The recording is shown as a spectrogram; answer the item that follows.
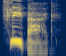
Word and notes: fleabag: British English

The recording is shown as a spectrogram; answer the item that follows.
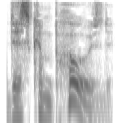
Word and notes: discomposed: British English

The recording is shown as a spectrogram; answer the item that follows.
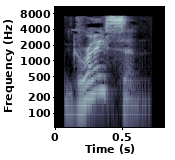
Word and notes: grison: British English

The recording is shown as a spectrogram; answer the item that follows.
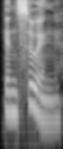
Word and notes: ensuing: American English

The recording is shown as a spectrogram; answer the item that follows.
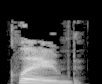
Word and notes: claimed: British English

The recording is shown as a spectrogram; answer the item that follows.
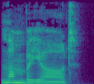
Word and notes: lumberyard: British English

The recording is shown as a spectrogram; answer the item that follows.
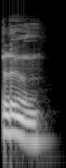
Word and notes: bloom: British English

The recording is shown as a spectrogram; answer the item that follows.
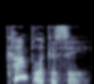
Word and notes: complicacy: British English

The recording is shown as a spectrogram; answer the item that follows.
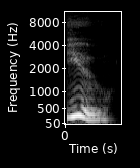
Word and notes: yew: British English

